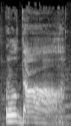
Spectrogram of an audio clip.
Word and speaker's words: Ul'dah: You have to say it correctly. It's Ul'dah. Every character that is voiced, whenever they say Ul'dah, they always say Ul'dah. Like they make a big, the da is always, like extra pronounced.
